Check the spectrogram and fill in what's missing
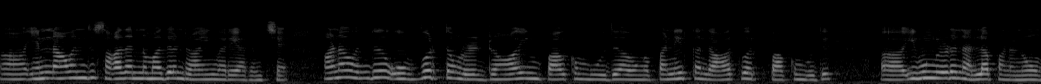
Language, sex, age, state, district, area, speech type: Tamil, female, 18-30, Tamil Nadu, Ariyalur, rural, spontaneous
